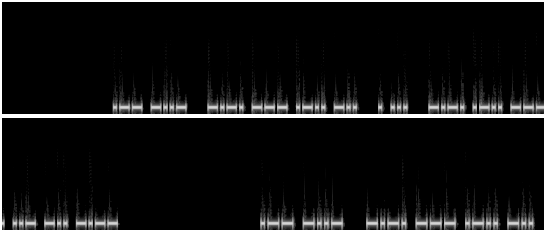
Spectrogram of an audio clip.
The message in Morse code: WX COLD ES CLOUDY WX COLD

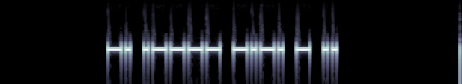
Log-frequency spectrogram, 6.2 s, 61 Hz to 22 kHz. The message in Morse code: N1CTI

